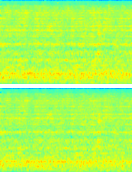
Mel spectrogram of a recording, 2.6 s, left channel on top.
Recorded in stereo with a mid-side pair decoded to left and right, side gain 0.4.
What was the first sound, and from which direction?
Running water, 30° left.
